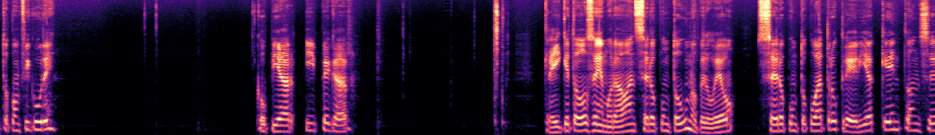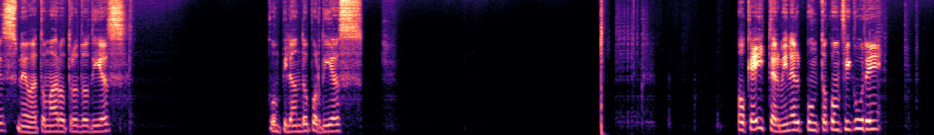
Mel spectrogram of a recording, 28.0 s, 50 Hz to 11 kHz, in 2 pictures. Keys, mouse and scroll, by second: 2.0 click, 3.7-4.9 right drag, 6.4 Right, 7.3 Return, 26.7 click, 27.5 Up.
